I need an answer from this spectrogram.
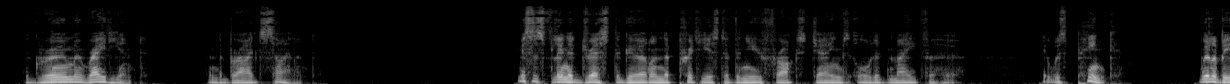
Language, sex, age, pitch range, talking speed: English, male, 50-69, 85-105 Hz, 140 wpm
